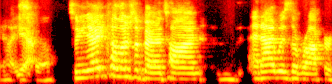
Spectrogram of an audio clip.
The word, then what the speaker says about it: Benetton: And this is a United Colors of, how do you pronounce it? Benetton.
